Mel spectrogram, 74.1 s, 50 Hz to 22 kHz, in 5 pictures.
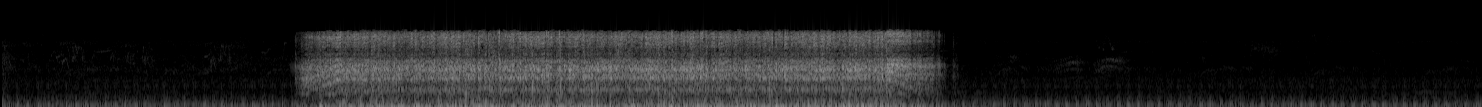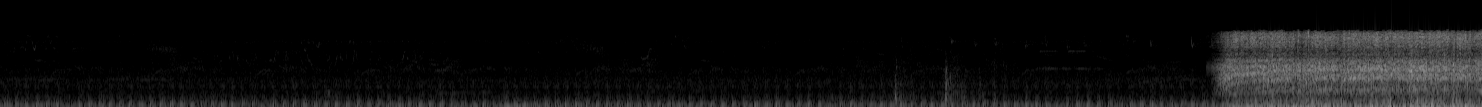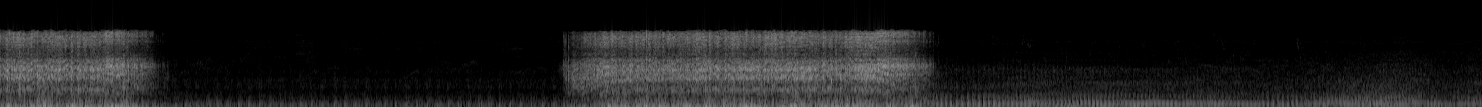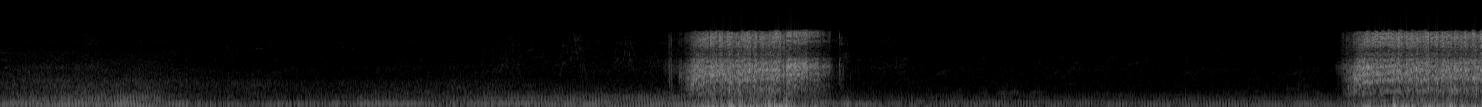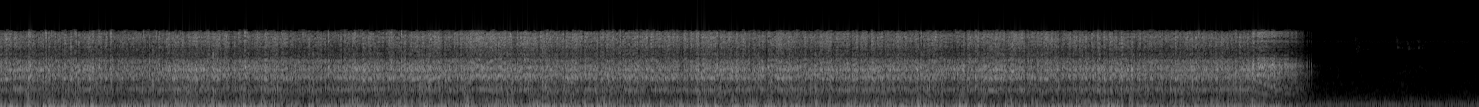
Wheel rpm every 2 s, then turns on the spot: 0, 40, 160, 160, 90, 0, 0, 0, 0, 0, 0, 0, 0, 50, 160, 70, 0, 20, 150, 50, 0, 0, 0, 0, 0, 30, 30, 0, 0, 130, 160, 160, 160, 160, 160, 150, 20.
none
